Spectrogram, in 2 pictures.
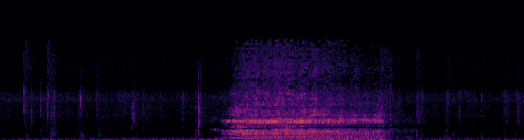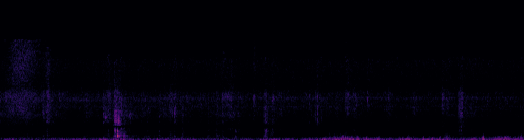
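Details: Lipizzaner horse neighing at the Spanish Riding School in Vienna, Austria, home to a newborn female foal; one strong, quavering whinny of nearly two seconds, then low shuffling, hoof knocks and stable rumble.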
